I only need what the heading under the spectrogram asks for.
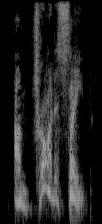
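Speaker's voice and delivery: growled out, dog-like growly voice. A groggy talking dog answers his owner; growly voice. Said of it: "he quite literally said it in a growly voice".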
